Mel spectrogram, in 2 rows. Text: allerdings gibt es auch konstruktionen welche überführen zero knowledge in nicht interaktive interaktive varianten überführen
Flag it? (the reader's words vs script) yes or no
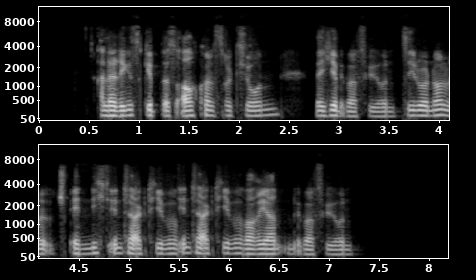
no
